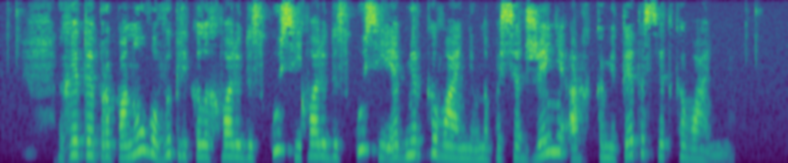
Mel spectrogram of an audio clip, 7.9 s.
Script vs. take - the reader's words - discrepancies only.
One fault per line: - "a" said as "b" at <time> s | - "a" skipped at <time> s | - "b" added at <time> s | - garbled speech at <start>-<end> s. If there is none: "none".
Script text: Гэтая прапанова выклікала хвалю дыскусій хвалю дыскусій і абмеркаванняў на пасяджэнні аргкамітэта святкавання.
none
